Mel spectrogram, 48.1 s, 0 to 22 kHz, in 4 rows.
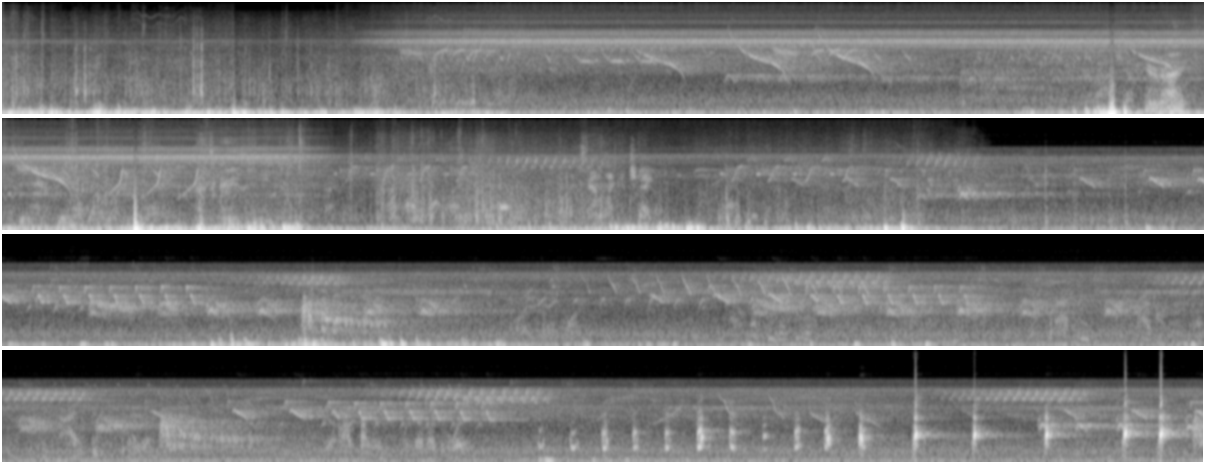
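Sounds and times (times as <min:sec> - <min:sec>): low thumps on microphone: 0:00.0 - 0:21.7
high insect drone: 0:03.2 - 0:22.0
songbirds chirping: 0:03.3 - 0:21.9
turkey gobbling: 0:03.7 - 0:21.7.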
